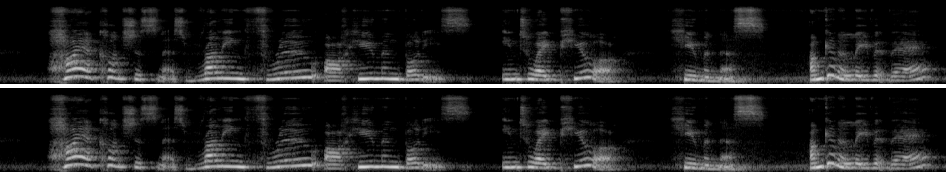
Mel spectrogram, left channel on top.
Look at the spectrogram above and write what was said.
higher consciousness running through our human bodies into a pure humanness. I'm going to leave it there.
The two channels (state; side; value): identical; both; correlation 1.00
